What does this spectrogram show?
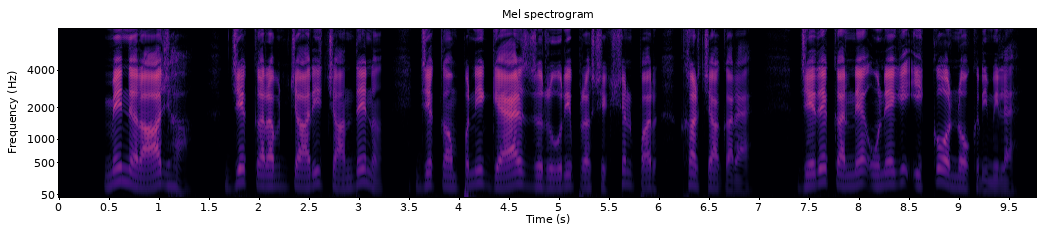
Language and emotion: Dogri, angry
